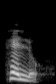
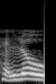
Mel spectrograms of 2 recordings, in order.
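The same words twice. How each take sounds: First: "hello" as a Spanish-speaking beginner says it; beginner's Spanish-accented "hello"; learner's mispronunciation. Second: "hello" in English sounds, not Spanish ones; English-style "hello" for learners; correct English pronunciation. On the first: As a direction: pronounce "hello" with Spanish sounds. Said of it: "así pronuncia hello". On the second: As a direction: model "hello" as English speakers say it. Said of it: "lo correcto es hello". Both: Shown as a demonstration.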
